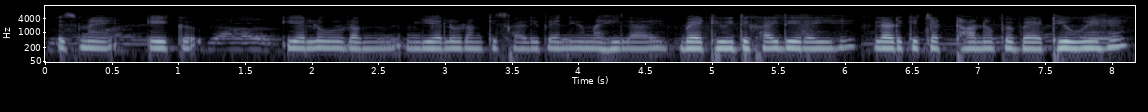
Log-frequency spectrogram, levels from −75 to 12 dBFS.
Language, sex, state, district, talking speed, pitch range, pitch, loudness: Hindi, female, Bihar, East Champaran, 170 wpm, 185-195 Hz, 190 Hz, -28 LUFS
